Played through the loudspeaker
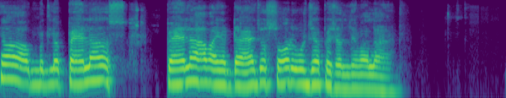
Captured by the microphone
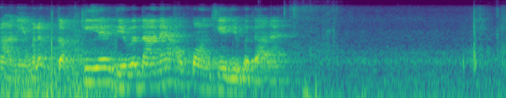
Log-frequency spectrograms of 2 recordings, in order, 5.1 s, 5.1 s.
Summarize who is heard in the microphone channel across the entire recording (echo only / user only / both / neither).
user only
